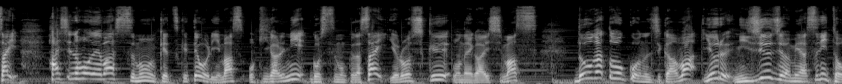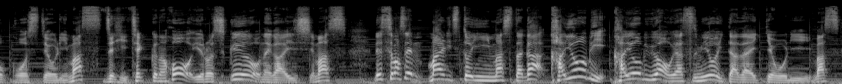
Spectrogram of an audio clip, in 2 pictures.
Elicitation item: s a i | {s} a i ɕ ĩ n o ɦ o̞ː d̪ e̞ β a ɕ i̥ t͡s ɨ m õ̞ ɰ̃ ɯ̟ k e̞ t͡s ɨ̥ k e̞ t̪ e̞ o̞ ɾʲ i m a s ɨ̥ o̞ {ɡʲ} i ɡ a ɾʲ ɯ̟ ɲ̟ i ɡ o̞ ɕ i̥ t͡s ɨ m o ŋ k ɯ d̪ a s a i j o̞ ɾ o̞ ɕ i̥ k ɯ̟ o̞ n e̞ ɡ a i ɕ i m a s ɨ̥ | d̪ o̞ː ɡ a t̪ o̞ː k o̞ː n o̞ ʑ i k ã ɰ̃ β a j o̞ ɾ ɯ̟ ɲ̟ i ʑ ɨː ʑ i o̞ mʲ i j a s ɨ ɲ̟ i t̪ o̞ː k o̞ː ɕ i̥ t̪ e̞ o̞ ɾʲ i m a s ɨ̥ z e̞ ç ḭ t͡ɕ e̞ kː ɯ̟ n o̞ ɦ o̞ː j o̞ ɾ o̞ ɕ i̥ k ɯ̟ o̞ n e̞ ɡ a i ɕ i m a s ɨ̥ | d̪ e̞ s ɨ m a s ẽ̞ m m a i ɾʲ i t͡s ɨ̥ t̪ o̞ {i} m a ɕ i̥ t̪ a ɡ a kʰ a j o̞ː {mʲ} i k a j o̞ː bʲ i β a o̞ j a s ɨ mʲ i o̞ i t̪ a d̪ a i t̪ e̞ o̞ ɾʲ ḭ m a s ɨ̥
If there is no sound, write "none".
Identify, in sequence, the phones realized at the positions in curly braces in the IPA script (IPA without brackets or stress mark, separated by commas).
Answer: h, kʲ, iː, bʲ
